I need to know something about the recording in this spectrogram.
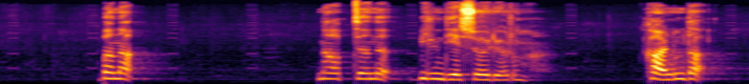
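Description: A woman moans and groans in pain, close by.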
